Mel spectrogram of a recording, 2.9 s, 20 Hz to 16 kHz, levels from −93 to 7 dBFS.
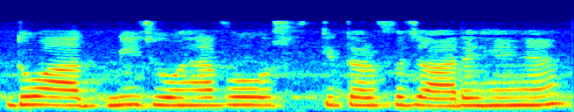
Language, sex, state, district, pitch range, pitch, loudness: Hindi, female, Punjab, Pathankot, 250-265 Hz, 255 Hz, -13 LUFS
